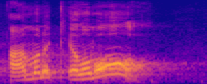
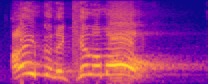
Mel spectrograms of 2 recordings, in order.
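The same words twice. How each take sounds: First: Said in the usual way. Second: Much higher, full-throated comic shout; God shouting. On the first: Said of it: "He said to Moses". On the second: Retold or imitated. Preacher imagines God yelling at Moses, a high comic shout. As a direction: bellow it like an exasperated God. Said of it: "I can hear God saying".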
